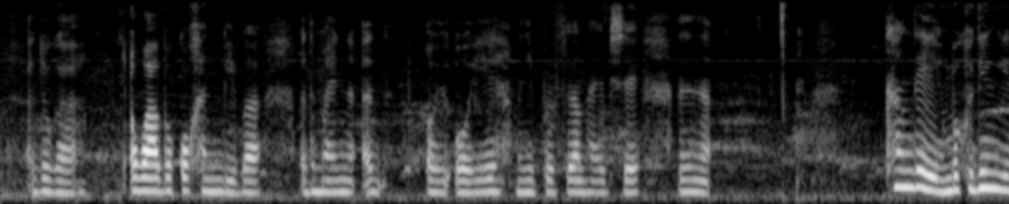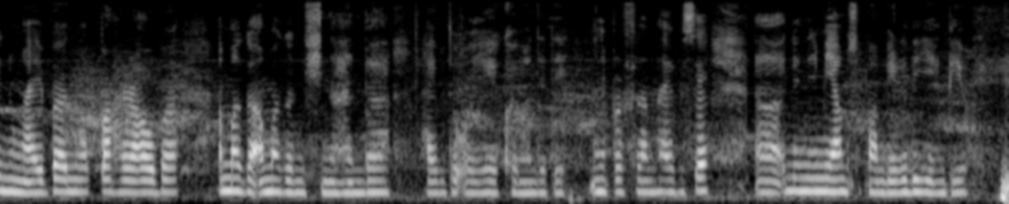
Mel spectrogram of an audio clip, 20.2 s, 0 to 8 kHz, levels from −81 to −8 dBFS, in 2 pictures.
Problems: background conversations at intervals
